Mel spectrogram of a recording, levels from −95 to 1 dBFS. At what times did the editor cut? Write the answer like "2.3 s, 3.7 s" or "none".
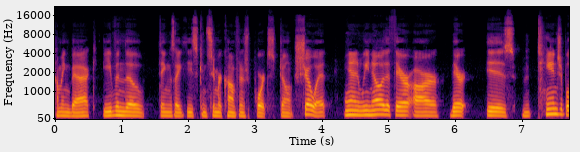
4.2 s, 5.8 s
